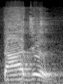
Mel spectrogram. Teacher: یہ جیم ساکن قلقلہ ہو رہا ہے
